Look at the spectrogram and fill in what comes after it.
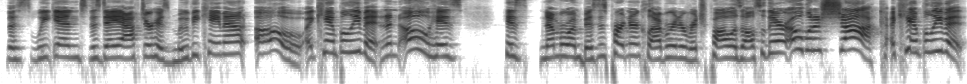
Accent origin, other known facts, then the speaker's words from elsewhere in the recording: United States; I'm American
